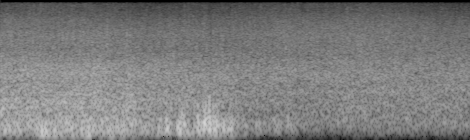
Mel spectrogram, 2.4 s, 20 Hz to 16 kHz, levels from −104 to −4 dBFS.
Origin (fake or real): real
